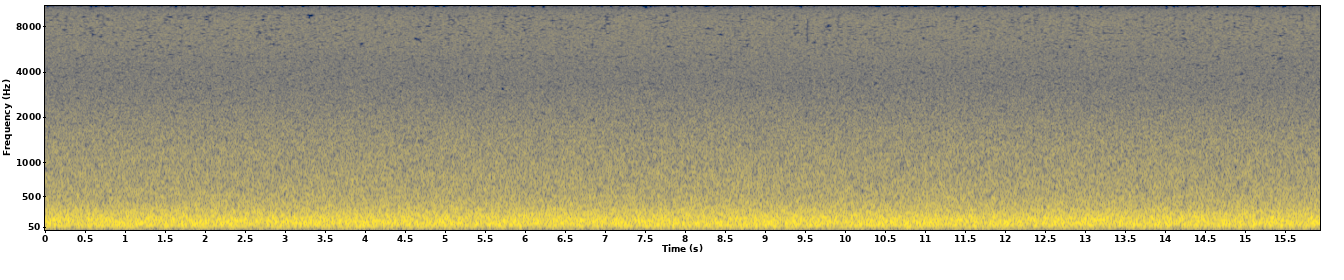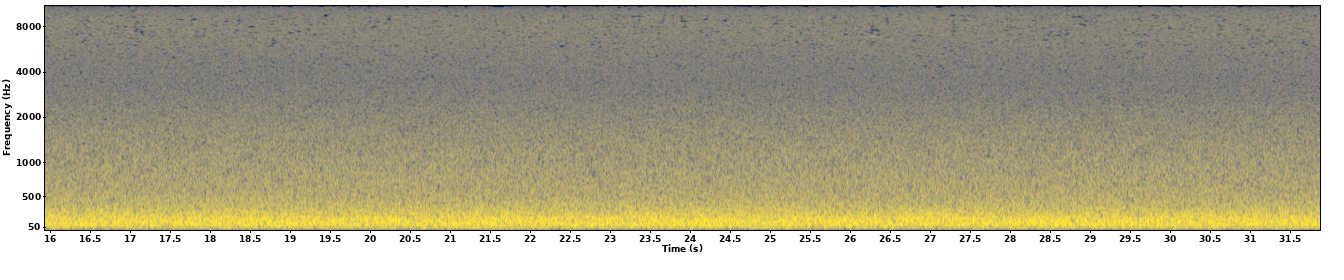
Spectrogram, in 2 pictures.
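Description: Pink noise: a steady, unchanging rushing hiss, heaviest in the low end and thinning toward the highs.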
